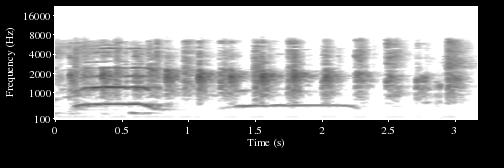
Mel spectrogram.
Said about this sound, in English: We got a very small crowd joining us. Why don't you go ahead and give uh, a round of applause for Dr. AC Demidont? She's here in the building. Clap it up for our little live audience.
